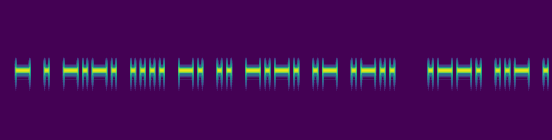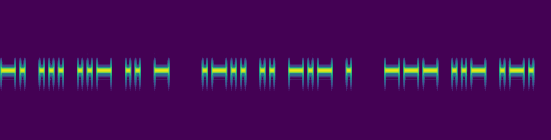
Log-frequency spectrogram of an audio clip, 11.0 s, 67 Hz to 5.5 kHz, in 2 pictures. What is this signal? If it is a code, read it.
Morse code, heard as a keyed tone, about 25 wpm, 600 Hz. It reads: TECHNICAL PURSUIT LIKE OUR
